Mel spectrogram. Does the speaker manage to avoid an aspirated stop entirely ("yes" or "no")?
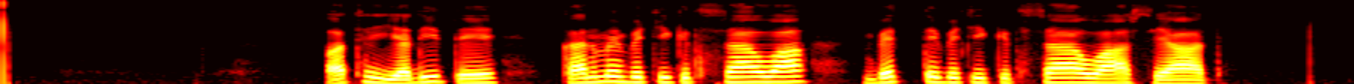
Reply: no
